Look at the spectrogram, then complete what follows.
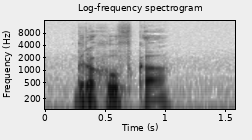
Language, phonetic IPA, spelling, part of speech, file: Polish, [ɡrɔˈxufka], grochówka, noun, Pl-grochówka.ogg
